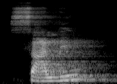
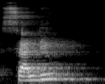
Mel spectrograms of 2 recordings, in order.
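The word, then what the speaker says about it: salut: तो देखो पहला सैल्यू, ये टी प्रोनाउंस नहीं होगा क्योंकि वॉवल के बाद आ रहे। सैल्यू, जमापेल, हमेशा फ्रेंच में याद रखना एक साथ वर्ड को रीड करते हैं, जमापेल, जमापेल, ओके।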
